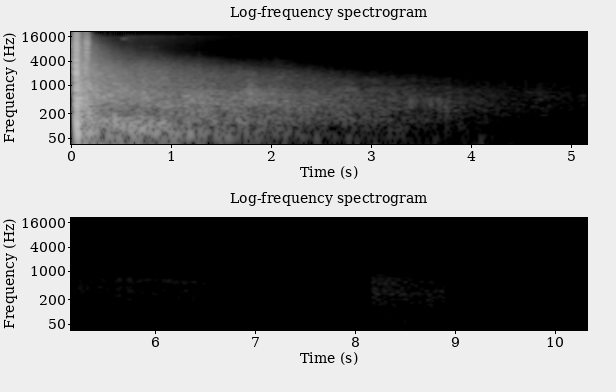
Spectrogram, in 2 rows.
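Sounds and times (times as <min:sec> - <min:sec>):
Galil rifle muzzle blast: 0:00.0 - 0:02.2.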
